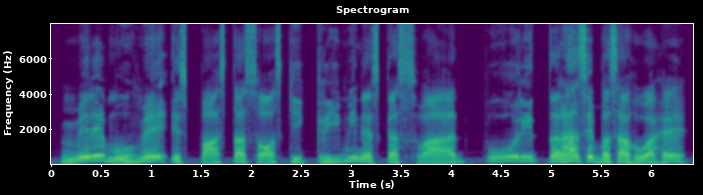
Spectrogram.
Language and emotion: Hindi, happy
